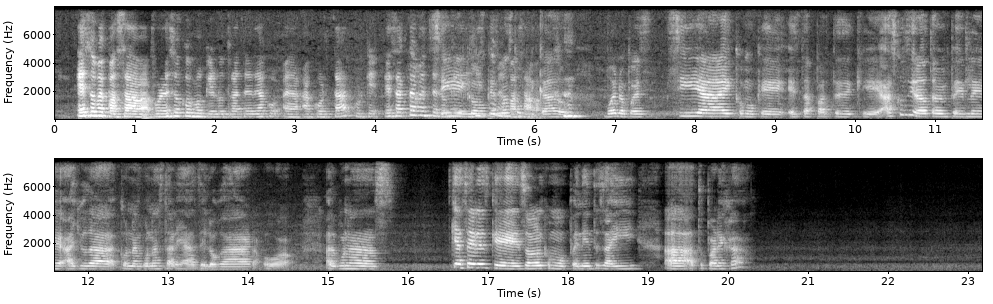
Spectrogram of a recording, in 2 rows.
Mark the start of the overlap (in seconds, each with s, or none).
4.4 s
